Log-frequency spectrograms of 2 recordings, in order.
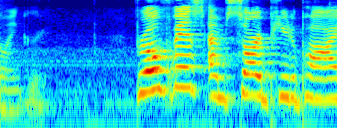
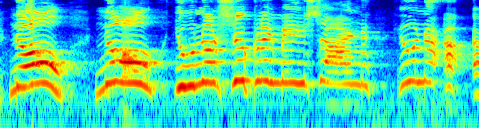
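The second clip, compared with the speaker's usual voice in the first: alarmed shout; 9 semitones higher, 12 dB louder than usual. Real, not acted. Enemy circling him in game.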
